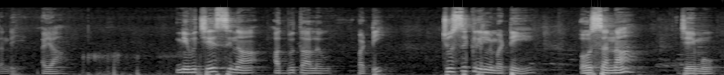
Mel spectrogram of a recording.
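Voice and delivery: slow, measured prayer in short phrases; fervent prayer. Real, not acted. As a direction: begin low and hushed, swelling on each acclamation. Leads a closing prayer. (భక్తితో నెమ్మదిగా చేసే ప్రార్థన)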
